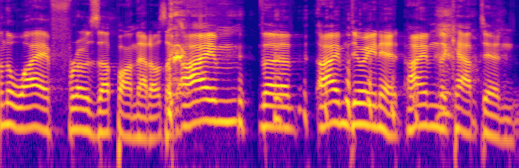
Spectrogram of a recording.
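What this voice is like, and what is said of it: Usual voice. Nothing is said of it.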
